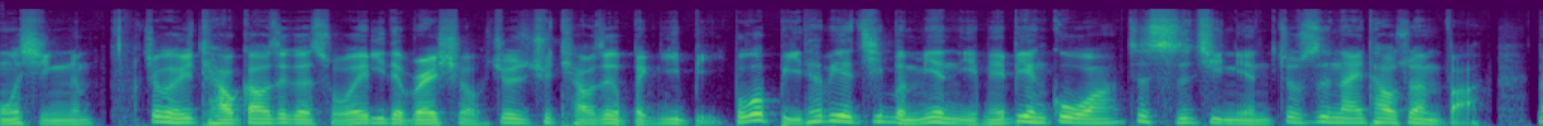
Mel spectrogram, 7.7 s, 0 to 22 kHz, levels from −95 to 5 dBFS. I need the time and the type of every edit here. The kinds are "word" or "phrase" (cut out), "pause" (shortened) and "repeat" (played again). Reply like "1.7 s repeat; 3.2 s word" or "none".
1.8 s word; 3.6 s pause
